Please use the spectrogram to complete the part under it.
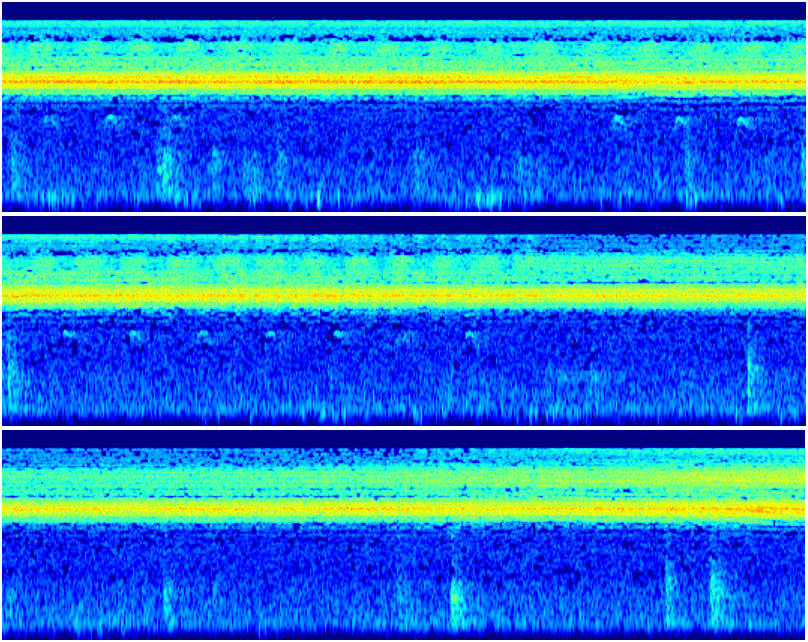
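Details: Bushveld in South Africa, real-time recording of Christmas beetles (Anoplognathus): a piercing continuous hum that swells slightly near the end, over faint rapid pips repeating about four times a second and occasional dry clicks.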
